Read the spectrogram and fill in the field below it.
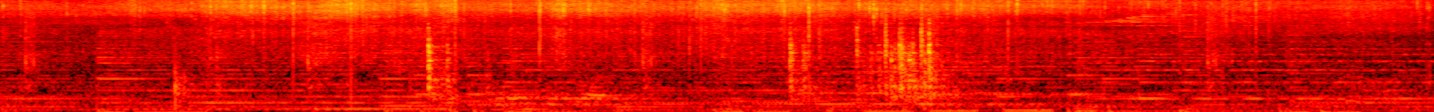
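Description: Steady sizzling of onion, ginger and garlic frying in a hot pan, with occasional louder crackles and stirring scrapes throughout, close up and without talk.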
